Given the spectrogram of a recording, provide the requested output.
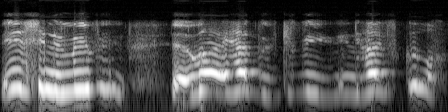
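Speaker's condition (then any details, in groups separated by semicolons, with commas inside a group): Cerebral palsy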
